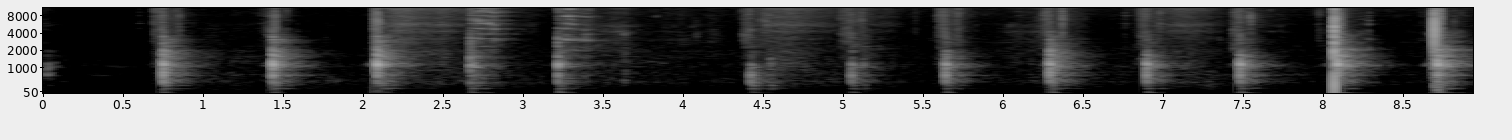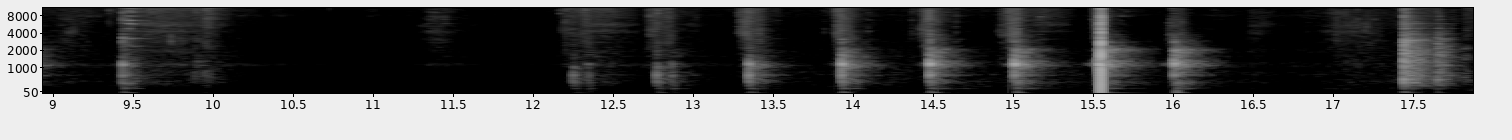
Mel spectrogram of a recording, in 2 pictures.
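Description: A knife chops smashed cucumber into small pieces on a cutting board, in crisp, evenly spaced strokes that fall in two bursts separated by a short pause, close and alone.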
